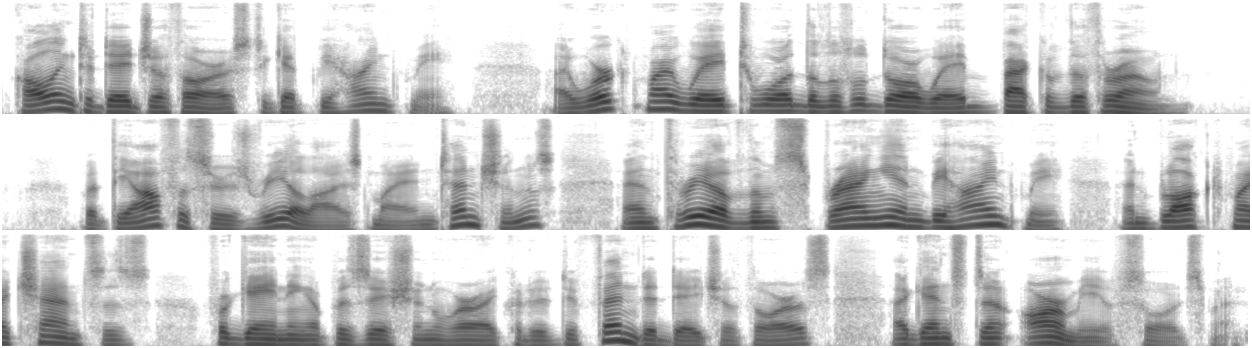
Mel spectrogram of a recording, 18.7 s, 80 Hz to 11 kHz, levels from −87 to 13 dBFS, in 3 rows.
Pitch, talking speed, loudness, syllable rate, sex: 120 Hz, 175 wpm, -19 LUFS, 5.1 syllables/s, male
